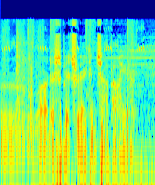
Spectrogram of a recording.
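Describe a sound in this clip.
A heavy tool thuds against wood.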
